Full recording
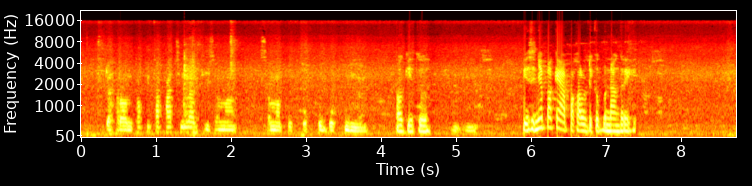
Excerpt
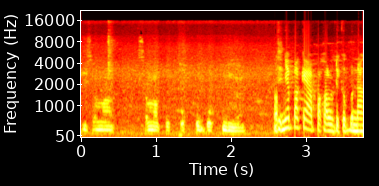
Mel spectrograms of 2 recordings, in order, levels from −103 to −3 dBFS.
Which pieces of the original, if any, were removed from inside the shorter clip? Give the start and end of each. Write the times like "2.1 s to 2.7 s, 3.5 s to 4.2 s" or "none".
4.3 s to 6.0 s

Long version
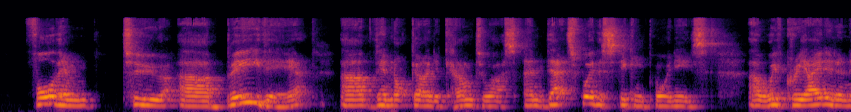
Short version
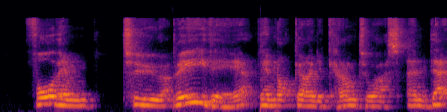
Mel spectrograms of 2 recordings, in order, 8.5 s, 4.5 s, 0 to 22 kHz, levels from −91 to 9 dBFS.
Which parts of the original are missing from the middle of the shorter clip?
1.7 s to 2.2 s, 3.1 s to 3.7 s

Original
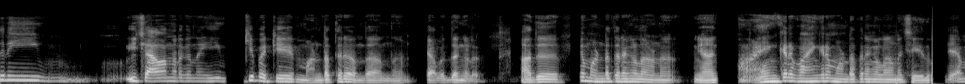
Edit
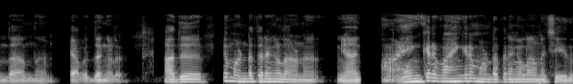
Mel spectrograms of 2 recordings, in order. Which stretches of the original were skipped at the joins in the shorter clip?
none

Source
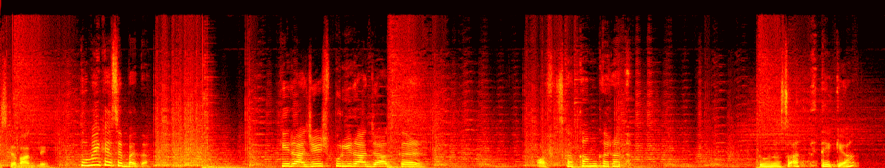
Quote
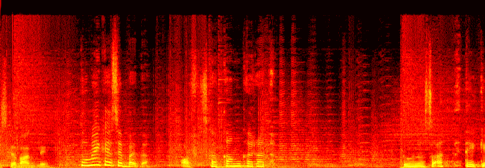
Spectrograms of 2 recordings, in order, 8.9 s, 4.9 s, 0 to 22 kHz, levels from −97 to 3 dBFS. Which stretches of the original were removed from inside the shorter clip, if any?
1.6 s to 5.1 s

